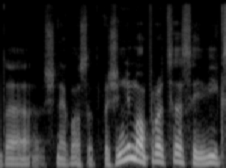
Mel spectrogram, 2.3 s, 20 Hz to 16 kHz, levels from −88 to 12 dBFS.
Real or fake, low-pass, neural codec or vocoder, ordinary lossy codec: real; 14.4 kHz; none; AAC, 96 kbps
